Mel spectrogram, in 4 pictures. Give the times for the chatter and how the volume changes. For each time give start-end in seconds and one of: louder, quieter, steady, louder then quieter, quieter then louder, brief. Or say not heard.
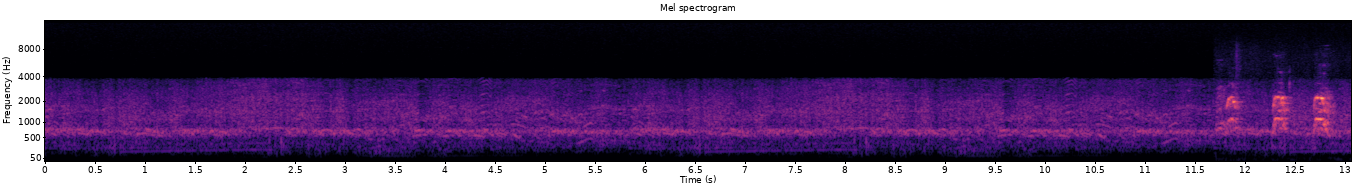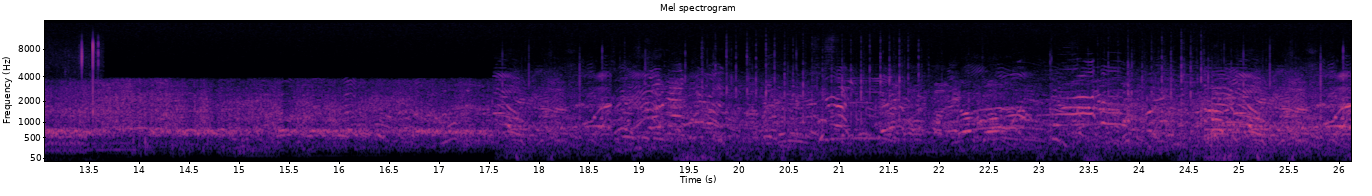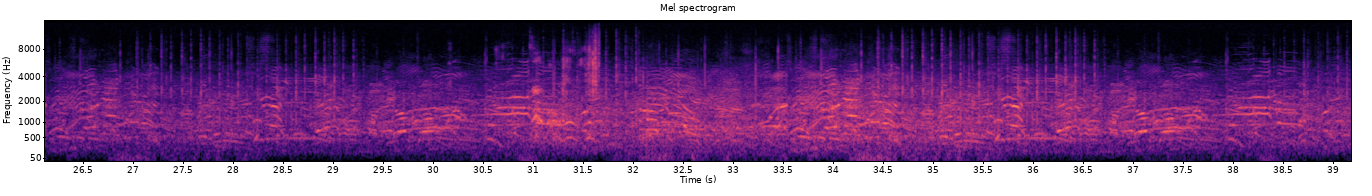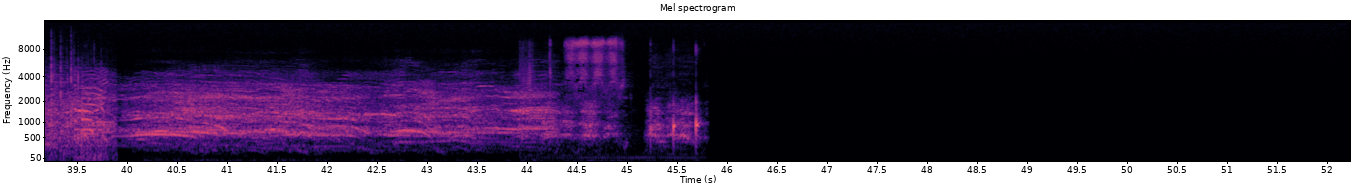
0.0-44.4 louder.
